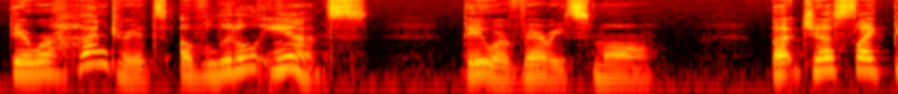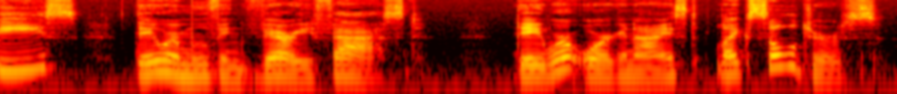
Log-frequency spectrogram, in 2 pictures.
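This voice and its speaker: A woman storyteller narrating a scripted children's story in a careful, expressive way. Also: fairly low pitch, takes it slowly.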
